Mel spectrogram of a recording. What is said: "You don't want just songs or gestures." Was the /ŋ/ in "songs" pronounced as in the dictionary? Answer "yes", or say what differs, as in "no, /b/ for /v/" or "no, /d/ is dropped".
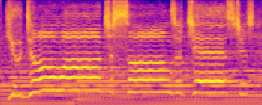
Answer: yes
